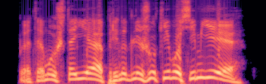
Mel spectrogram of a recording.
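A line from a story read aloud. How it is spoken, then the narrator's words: Shouted. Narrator (Russian): крикнул Тараон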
